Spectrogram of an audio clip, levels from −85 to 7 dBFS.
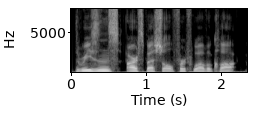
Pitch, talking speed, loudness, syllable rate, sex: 120 Hz, 180 wpm, -16 LUFS, 5.8 syllables/s, male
